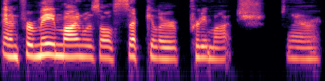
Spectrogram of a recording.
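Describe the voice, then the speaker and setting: A woman with a slightly squeaky voice, chatting on a faith podcast in a wry, self-deprecating way. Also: fairly even intonation, normal speed, smooth, no echo, clean studio sound. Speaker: podcast co-host. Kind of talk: casual faith discussion.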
